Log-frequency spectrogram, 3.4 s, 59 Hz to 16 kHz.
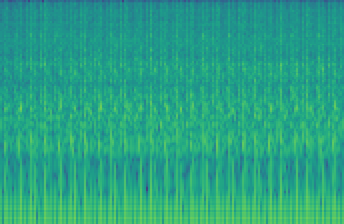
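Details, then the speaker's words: Neglected, frozen Bobcat T595 skid steer diesel at cold idle: rough, lumpy, irregular chug, improving from about 2.5 to 3.5 cylinders firing, steam and unburnt fuel from flooding suspected; misfire on few cylinders. "All right, so we went from 2.5 cylinders to 3 cylinders. Come on. We're running on like 3.5."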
